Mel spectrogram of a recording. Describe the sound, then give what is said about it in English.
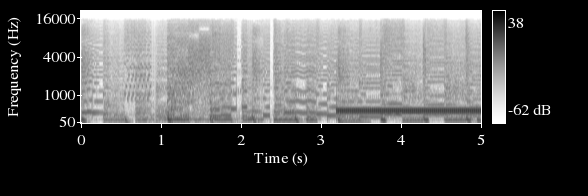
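A landline telephone rings with an incoming call, playing a busy run of electronic ringtone notes before settling into a loud, sustained steady tone for the last couple of seconds. “Oh, someone's calling. Excellent.”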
